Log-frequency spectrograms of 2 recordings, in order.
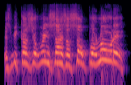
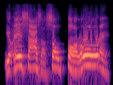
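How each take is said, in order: First: Put-on raised Cuban gangster accent. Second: Put-on slow, drawn-out Cuban accent. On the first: Retelling the movie, mock Cuban accent. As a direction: give it the Scarface Cuban lilt. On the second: Showing friends how he said it, slow Cuban accent. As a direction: stretch it out in a Scarface Cuban accent. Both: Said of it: "with the accent".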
